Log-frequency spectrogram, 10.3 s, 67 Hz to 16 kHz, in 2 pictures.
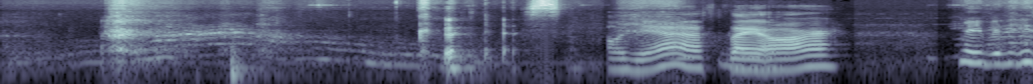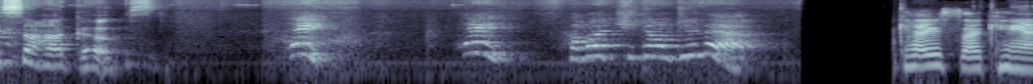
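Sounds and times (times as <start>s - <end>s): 
fighting cats hissing and screeching: 0.0s - 2.2s
speech: 1.1s - 1.4s, 2.2s - 6.0s, 8.3s - 9.0s, 9.6s - 10.3s.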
